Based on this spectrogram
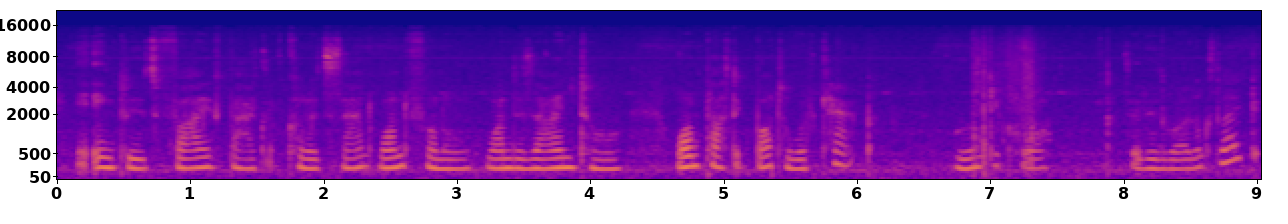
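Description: Soft-spoken, a woman talks at a medium pitch and moderate pace with fairly even intonation over noticeable background noise. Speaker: ASMR unboxing host. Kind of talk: ASMR product unboxing narration. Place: home room. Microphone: phone near.

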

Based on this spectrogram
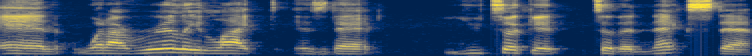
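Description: Speaking with an American accent, a man talks at a fairly slow pace and a fairly high pitch. His pitch variation is ordinary, and the background is quiet. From Buffalo, New York; New York. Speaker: Bible study teacher. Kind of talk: Bible study teaching. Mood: warm, appreciative. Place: home room. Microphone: headset.

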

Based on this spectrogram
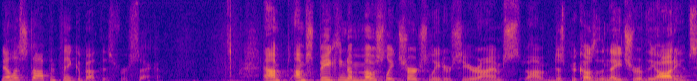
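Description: A man with a Southern US accent talks at a very fast pace, his fairly high voice making very wide pitch swings. His loudness rises and falls sharply. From Kentucky. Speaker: professor. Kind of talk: lecture. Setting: stage with audience. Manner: halting. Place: classroom. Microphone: lapel.

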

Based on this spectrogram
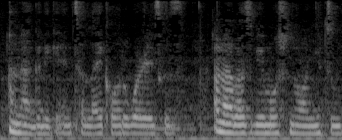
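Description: Here a woman talks at a very fast pace. Light background noise can be heard. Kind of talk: casual vlog chat. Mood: warm, affectionate. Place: home room. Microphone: phone near.

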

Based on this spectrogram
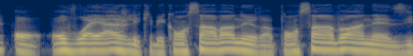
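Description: A man talks at a fairly quick pace. The sound is dry with no echo, over a quiet background. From Quebec. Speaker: podcast host, communications director; podcast host. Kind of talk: podcast interview. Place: studio. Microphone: studio mic.

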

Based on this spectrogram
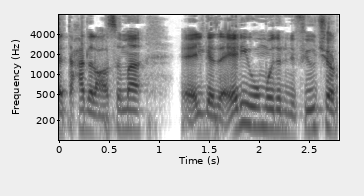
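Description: Very fast speech from a man with an Egyptian accent, over a quiet background. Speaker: sports news presenter; news presenter. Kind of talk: news reading. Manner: hesitant fillers. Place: home room. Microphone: phone near.

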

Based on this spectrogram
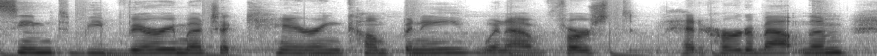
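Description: Faint music can be heard in the background. A woman does the talking. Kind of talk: interview answer. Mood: warm, positive. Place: office.

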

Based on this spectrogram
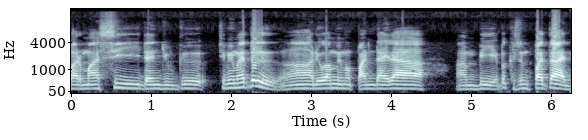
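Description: This is a man with a normal speaking voice at medium pitch. He goes at a fairly slow pace against a quiet background. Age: 40s. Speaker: YouTuber. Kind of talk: casual vlog talk to camera.

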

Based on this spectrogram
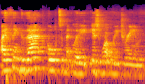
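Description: Heard with audible room echo, a woman speaks at a fairly slow pace with ordinary pitch variation. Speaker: guest. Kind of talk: public speech. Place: stage. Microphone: podium.

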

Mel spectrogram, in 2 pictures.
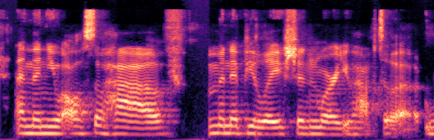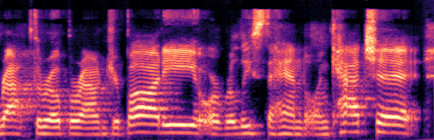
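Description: Over noticeable background noise, a woman with an American accent talks at a fairly quick pace in a medium pitch, flat and monotone, with hardly any pauses. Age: young. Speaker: professional jump roper. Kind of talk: interview.

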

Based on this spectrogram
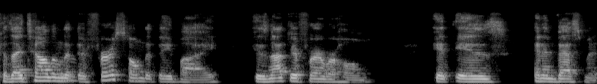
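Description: At a moderate pace and medium pitch, a man talks over a quiet background with ordinary pitch variation. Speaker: realtor and real estate team leader. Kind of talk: interview on a real estate talk session. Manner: animated. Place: home room. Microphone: phone near.

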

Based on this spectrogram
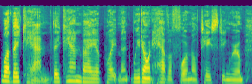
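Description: This woman talks at a fairly quick pace in a dark, mellow tone. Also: quiet background, dry sound with no echo. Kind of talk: interview answer. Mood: warm, proud, friendly. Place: garden. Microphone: handheld.

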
